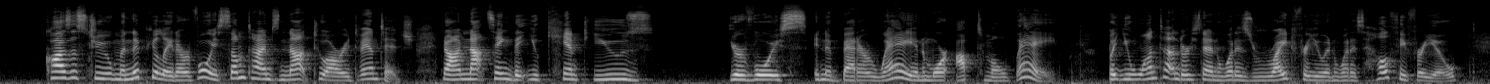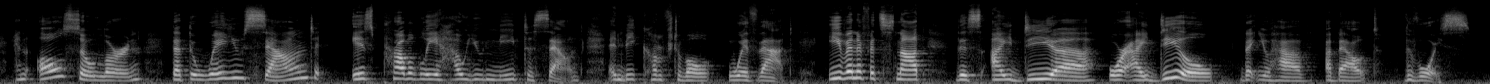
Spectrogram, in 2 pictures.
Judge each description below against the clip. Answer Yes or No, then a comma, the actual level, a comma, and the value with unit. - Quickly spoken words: No, average, 160 wpm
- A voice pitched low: No, high, 225 Hz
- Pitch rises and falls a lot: No, average, 4.1 semitones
